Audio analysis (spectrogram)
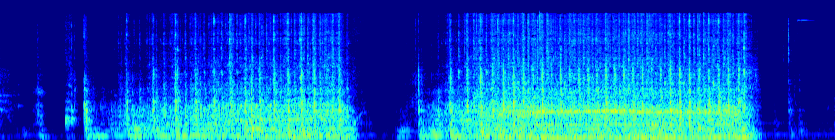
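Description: A sewing machine stitches fabric in two long runs, a steady rapid mechanical whir and chatter broken by a short pause, close and loud, with a few faint clicks at the start and end.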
